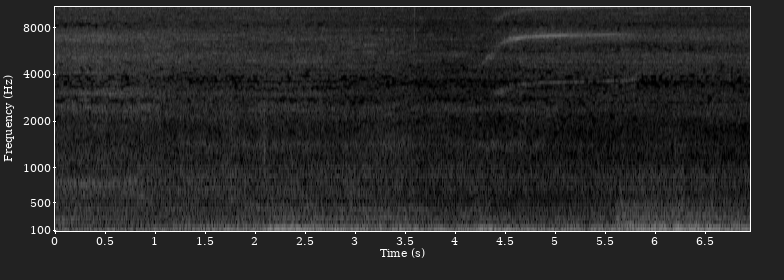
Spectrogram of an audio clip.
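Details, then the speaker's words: 2008 Toyota Camry, towed in, no start after running low on oil: engine stopped, number 1 cylinder at TDC with air fed in via compression hose, steady airy hiss escaping into the crankcase; compression leaking past rings, cylinder walls likely trashed. "And that feels like it's just coming out of the crankcase. So that looks like, more than likely, the cylinder walls are trashed."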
